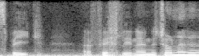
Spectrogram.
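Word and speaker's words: Speke: And Tom Allen saying, it's pronounced Speak, officially known as John Lennon Airport.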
